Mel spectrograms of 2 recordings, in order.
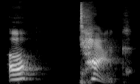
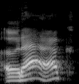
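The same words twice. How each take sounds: First: The T is a full, clear T sound. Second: The T is a quick flap like a light D. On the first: The speaker calls it right. "Aí o T permanece" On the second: The speaker calls it wrong. "você não vai conseguir falar attack"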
